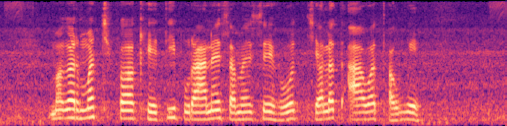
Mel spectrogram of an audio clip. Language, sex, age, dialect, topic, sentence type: Bhojpuri, female, 41-45, Western, agriculture, statement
